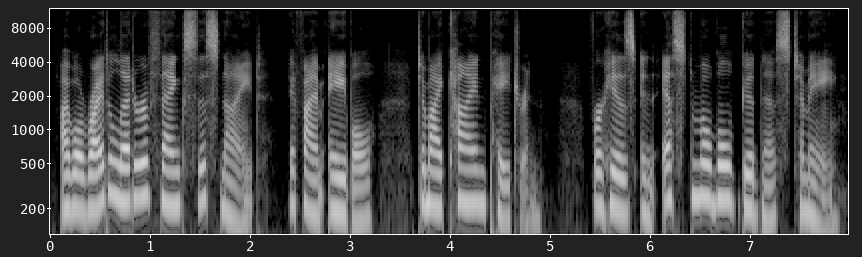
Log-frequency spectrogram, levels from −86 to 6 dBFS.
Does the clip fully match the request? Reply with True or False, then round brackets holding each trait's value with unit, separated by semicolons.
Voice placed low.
False (200 Hz)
